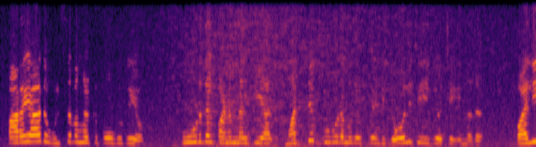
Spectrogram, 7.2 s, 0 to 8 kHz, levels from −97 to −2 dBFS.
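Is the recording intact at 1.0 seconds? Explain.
No. At 1.0 s the speech sounds swallowed and faint, right at the end of a dip that runs from 0.55 to 1.01 s. This is speech cut by the noise suppressor: it mistook parts of the speech for steady background and turned them down along with the room noise. The deepest drop is about 17 dB, and altogether about a third of a second within that span loses level, so soft sounds and endings fade out.

The noise suppressor artifacts are also present at that moment, as they are throughout. The room noise, which sits about 12 dB below the speech, sinks between phrases and rises under them. This happens because the suppressor lowers whatever bands it judges to be steady noise, frame by frame, by about 18 dB. As its decisions shift from frame to frame, the speech can take on a thin, watery edge.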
